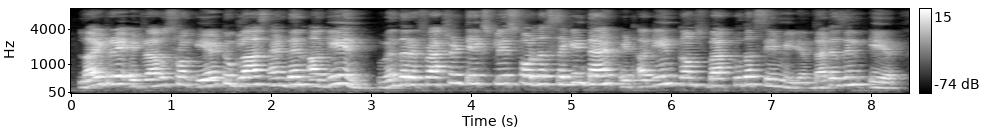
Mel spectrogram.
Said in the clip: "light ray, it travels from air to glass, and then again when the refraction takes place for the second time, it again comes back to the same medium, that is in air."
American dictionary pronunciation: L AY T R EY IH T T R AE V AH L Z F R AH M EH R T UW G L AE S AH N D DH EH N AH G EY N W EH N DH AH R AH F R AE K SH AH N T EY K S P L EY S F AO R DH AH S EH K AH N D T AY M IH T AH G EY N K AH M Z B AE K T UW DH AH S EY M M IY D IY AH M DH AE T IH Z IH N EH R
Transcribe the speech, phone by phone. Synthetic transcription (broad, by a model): L AY T R EY IH T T R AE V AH L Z F R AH M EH R T UW G L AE S AH N D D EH N AH G EY N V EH N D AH R AH F R AE K SH AH N T EY K S P L EY S F AO R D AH S EH K AH N D T AY M IH T AH G EY N K AH M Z B AE K T UW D AH S EY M M IY D IY AH M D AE T IH Z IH N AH R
